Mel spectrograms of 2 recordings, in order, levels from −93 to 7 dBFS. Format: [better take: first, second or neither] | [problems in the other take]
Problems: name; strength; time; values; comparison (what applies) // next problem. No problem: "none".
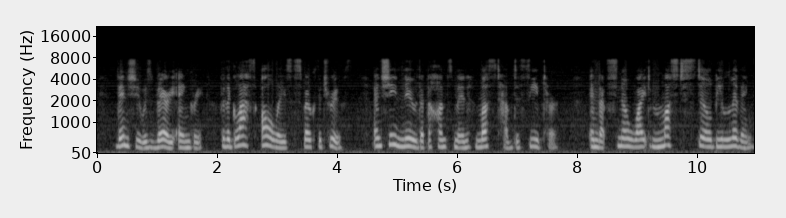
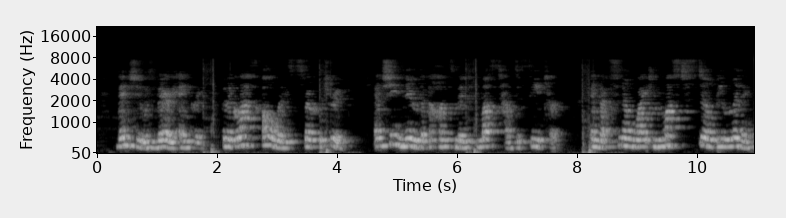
first | noise reduction (classical method WPE with log-MMSE)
